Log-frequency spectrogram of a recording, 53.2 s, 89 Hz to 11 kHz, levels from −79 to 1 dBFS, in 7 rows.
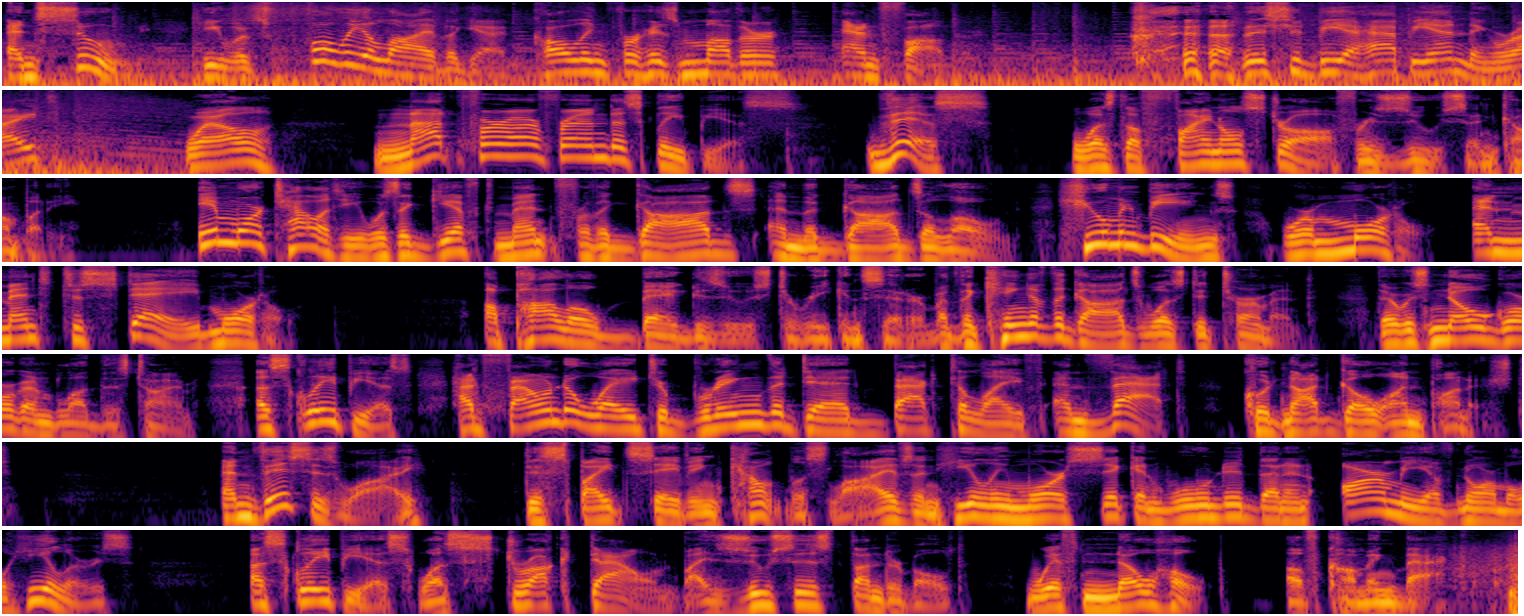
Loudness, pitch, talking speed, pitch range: -18 LUFS, 140 Hz, 145 wpm, 115-170 Hz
